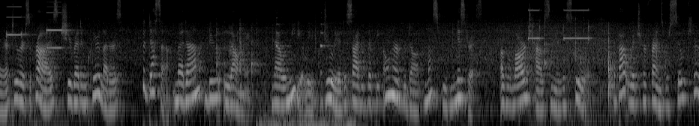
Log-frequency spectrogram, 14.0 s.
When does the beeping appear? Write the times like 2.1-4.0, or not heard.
0.1-1.4, 5.1-7.2, 10.6-12.3.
